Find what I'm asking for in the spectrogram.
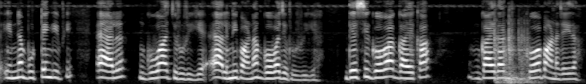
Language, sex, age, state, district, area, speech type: Dogri, female, 30-45, Jammu and Kashmir, Udhampur, rural, spontaneous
